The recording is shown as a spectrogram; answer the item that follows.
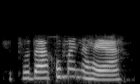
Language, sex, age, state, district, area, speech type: Bodo, female, 30-45, Assam, Udalguri, urban, conversation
